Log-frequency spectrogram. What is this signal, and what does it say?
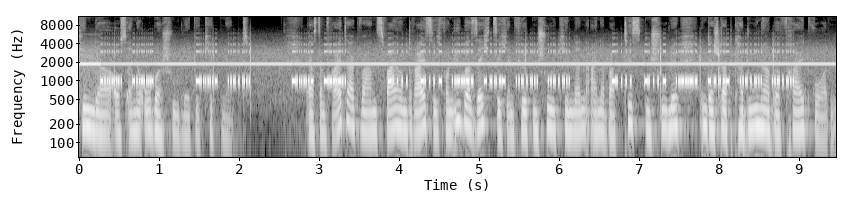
Hellschreiber (Feld-Hell, 122.5 baud), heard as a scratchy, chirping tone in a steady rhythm, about 1000 Hz, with static crashes, a steady whistle near 1890 Hz and speech in German. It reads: CQ DX DE LU3AXX LU3AXX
